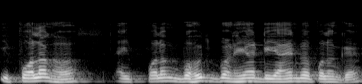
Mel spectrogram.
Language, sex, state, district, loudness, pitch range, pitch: Bhojpuri, male, Bihar, Muzaffarpur, -15 LUFS, 130-150 Hz, 140 Hz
